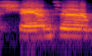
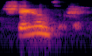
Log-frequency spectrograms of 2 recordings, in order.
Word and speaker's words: Schanzer: And my last name is Schanzer, which rhymes with dancer and answer, so it's Schanzer.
